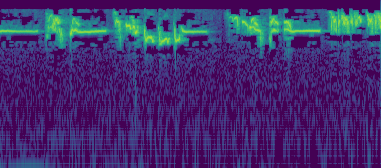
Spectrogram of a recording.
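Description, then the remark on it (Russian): A robin sings in two bright, warbling phrases of high, thin notes and trills, separated by a brief pause, with no other sounds around. “Или с малиновкой?”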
